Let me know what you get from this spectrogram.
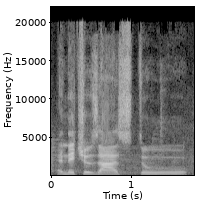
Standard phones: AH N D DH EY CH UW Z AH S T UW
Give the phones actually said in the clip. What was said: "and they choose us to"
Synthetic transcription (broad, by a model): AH N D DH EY CH UW Z AH S T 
